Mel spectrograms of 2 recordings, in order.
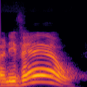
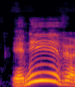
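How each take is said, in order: First: Nível with stress wrongly moved to a long final VEL; called-out stress test. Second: Nível called out loud and high on NÍ; called-out stress test. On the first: Teacher trying the wrong stress aloud, niVÉL. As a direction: hit the last syllable of nível. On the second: Teacher testing the right stress, loud NÍvel. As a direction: punch the first syllable of nível. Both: Shown as a demonstration. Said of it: "e é gritar mesmo".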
